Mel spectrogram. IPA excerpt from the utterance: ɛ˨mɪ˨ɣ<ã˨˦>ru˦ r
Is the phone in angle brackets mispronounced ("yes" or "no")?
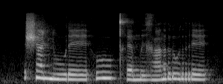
no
